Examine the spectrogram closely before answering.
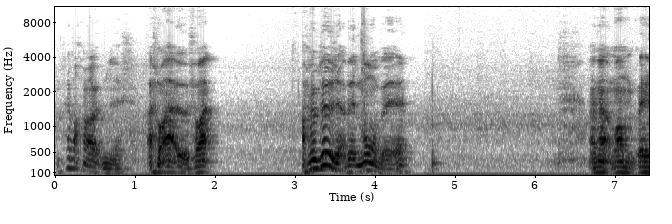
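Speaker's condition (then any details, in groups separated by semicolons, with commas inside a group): Tongue cancer; half tongue removed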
